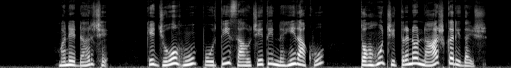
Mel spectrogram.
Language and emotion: Gujarati, fearful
